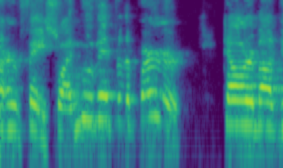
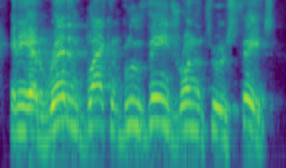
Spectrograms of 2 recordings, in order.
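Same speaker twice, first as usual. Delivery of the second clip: ordinary talk, nothing marked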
